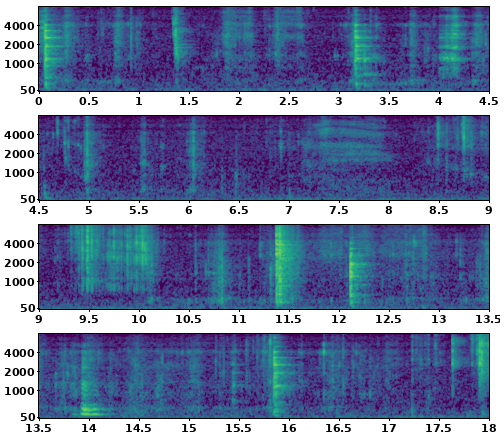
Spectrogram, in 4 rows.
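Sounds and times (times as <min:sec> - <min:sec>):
crunching lettuce wrap: 0:08.5 - 0:11.0, 0:17.2 - 0:18.0.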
